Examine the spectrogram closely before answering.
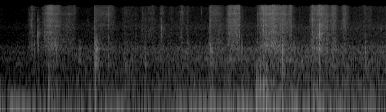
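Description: Hands softly press and knead a lump of clay.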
